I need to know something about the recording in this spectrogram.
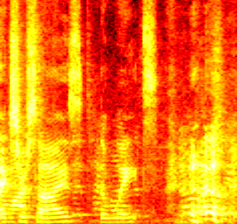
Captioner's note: laughter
